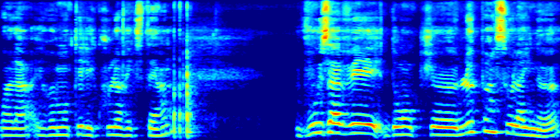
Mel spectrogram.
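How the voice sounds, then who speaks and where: A woman speaks at a very slow pace with long, frequent pauses. Her medium pitch shows ordinary pitch variation. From Burgundy, Saône-et-Loire, France. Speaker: make-up brand ambassador. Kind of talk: live make-up tutorial and sales pitch. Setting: Facebook live stream. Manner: hesitant, many fillers.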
